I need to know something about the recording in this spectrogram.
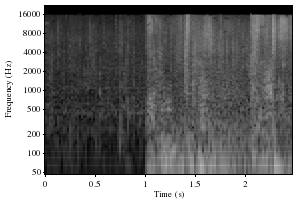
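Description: A creature lets out a sudden loud roar.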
